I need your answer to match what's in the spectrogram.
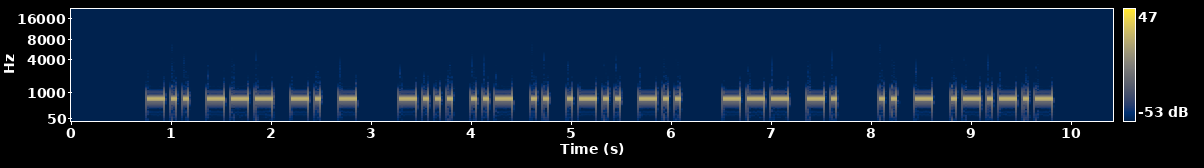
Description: Morse code, heard as a keyed tone, about 20 wpm, 700 Hz. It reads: DONT BUILD ON IT.
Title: Sentences from Top 1000 Words - Review Part 1 - 20wpm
